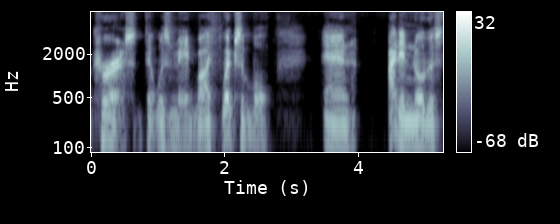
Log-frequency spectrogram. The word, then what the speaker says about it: Flxible: the flexible company but it says here it's actually you're supposed to pronounce it as flexible and this is Opa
